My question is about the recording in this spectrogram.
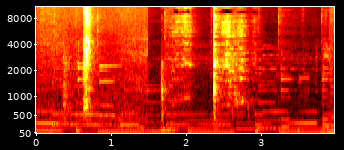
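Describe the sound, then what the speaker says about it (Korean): Sliced green onions are scraped into a wok, with metal utensils clinking and scraping against the pan in a few quick, quiet strokes over a faint steady background hum, no voices. "자, 이 썰은 대파는요 그냥 웍에다가 넣어주세요."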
